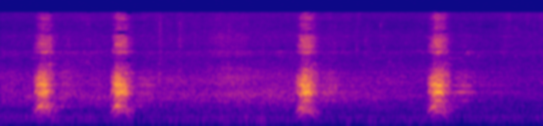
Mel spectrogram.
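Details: Barbet dogs, a father and his son, enjoying a pool together on a hot summer day; four sharp barks spaced unevenly, half a second to a second apart, against a quiet background.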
